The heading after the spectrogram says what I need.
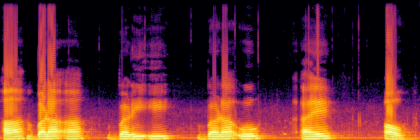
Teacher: दीर्घ स्वर ऐसे स्वर होते हैं जिनके उच्चारण में अधिक समय लगता है।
